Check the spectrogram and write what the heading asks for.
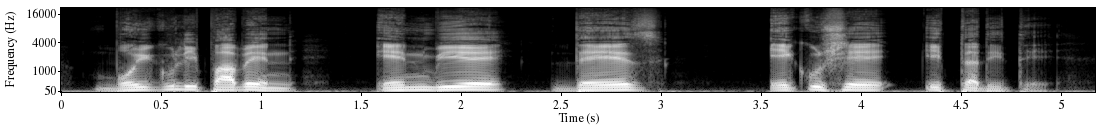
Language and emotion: Bengali, neutral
